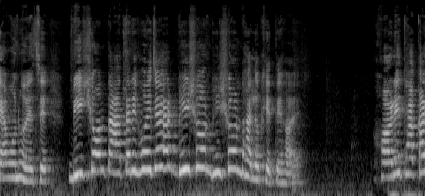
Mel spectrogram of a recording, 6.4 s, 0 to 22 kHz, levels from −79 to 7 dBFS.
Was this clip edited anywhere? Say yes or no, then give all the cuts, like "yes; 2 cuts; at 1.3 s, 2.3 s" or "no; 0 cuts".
no; 0 cuts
